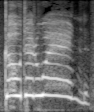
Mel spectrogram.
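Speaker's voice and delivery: high, loud battle cry, drawn out slow; yelled stand call. Acted. Giorno summons his stand for the fight, yelling high and loud. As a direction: shout the stand's name to summon it. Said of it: "he yells out".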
